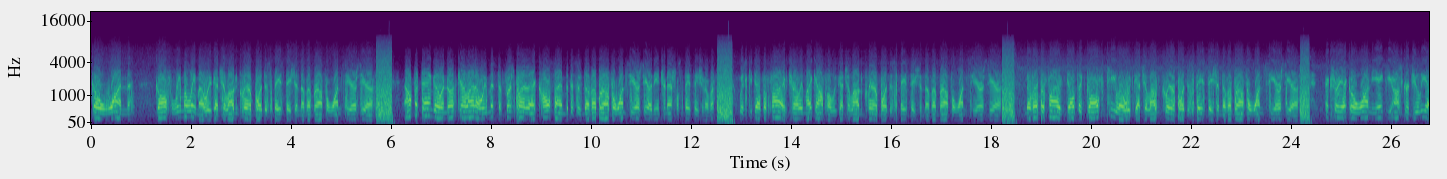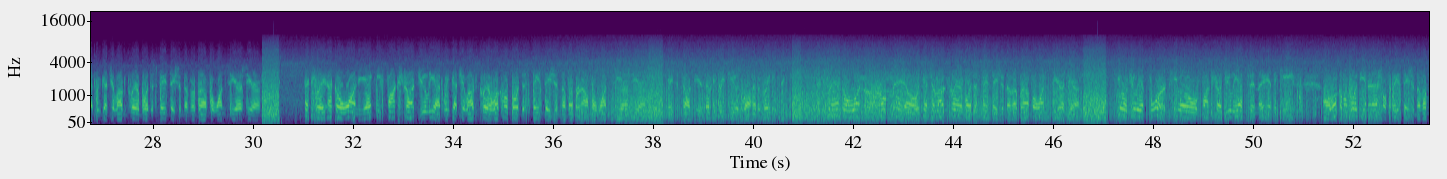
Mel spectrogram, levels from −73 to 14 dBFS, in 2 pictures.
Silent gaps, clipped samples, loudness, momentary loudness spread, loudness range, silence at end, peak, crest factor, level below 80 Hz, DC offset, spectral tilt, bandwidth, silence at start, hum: none; under 0.1%; -14 LUFS; 6 LU; 3 LU; 0 s; -2 dBFS; 12 dB; -56 dBFS; under 0.1%; -5 dB/octave; 10.5 kHz; 0 s; none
